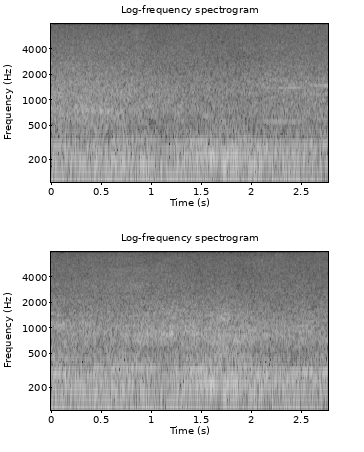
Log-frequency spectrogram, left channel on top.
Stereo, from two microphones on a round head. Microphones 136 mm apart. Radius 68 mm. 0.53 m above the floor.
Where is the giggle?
No giggle in this recording.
